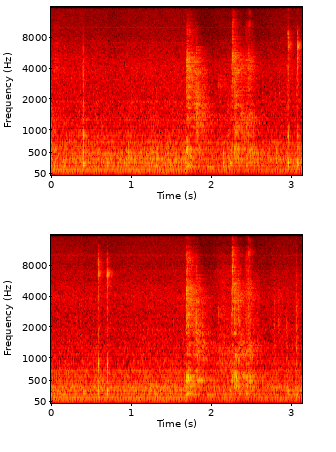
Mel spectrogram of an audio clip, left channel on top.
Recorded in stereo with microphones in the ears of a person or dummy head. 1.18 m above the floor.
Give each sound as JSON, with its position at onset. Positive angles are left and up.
{"t": 1.7, "sound": "footsteps", "side_deg": -20, "distance_m": 1.4}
